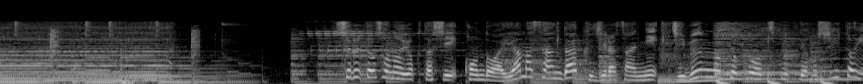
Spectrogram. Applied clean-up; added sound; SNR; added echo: none; none; none; none.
